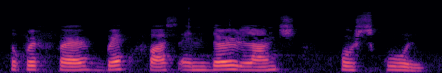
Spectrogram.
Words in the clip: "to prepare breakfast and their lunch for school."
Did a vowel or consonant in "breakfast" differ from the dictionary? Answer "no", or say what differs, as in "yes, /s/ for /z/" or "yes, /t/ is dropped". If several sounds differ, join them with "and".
no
